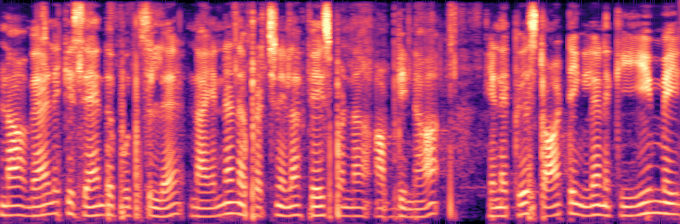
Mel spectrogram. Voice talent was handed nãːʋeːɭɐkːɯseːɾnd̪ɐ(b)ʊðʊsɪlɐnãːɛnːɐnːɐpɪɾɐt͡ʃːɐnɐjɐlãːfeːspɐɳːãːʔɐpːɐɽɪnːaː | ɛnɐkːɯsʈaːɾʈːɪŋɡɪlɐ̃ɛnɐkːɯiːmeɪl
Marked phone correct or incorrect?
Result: incorrect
